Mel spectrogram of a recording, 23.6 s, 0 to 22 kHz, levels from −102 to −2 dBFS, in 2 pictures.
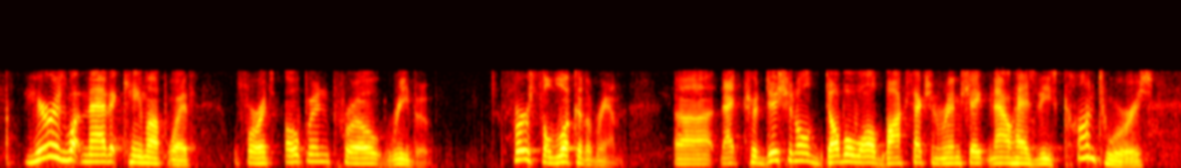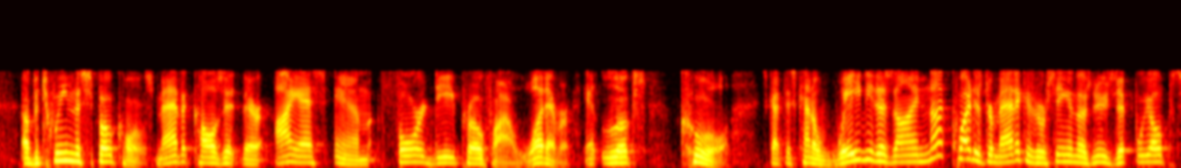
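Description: Throughout, the speech sounds narrowband, rough and somewhat synthetic, with nothing above 4 kHz. This is the iLBC codec, plainly audible, consistent with its 15.2 kbps, 20 ms frame mode.

From 9.52 to 9.56 s, between "double walled box section" and "shape now has these", a brief held, slightly buzzy vowel appears. This is a lost iLBC frame: about 20 ms went missing and the decoder filled it by repeating the last pitch cycle, and the speech recovers at once.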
